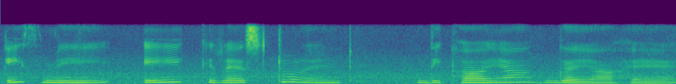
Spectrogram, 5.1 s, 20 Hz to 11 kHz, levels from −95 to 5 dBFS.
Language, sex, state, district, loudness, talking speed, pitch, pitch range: Hindi, female, Haryana, Rohtak, -18 LUFS, 70 wpm, 245 Hz, 225-275 Hz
